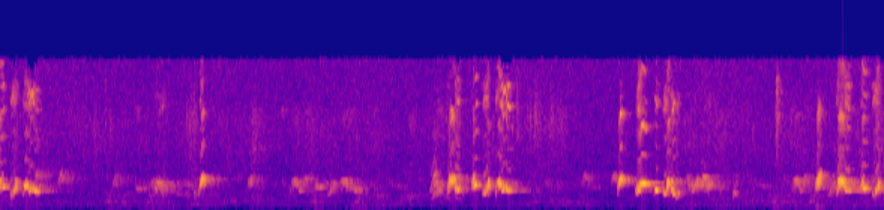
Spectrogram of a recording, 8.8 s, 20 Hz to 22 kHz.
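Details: Red-whiskered bulbul decoy luring wild birds at Chùa Hương, Vietnam, 28 November 2017; lively warbling bursts of chirps and slurred whistles, coming in clusters every one to two seconds.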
